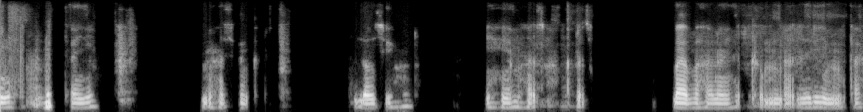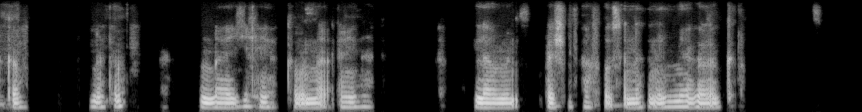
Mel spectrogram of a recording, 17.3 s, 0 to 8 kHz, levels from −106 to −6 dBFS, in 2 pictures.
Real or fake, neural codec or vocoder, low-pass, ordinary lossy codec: real; none; 7.2 kHz; Opus, 32 kbps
